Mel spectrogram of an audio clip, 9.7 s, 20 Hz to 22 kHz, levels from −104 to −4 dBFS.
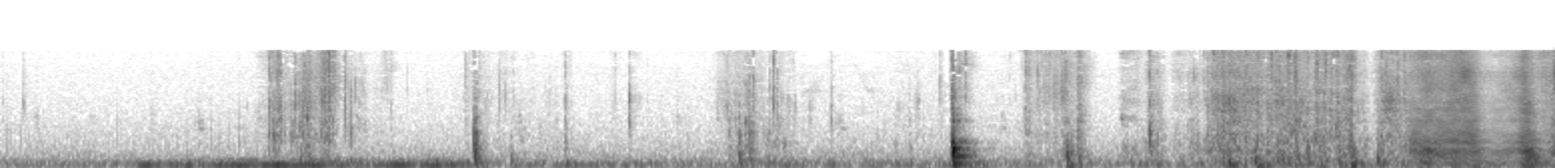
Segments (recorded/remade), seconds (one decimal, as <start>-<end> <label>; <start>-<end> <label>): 0.0-8.8 recorded; 8.8-9.7 remade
